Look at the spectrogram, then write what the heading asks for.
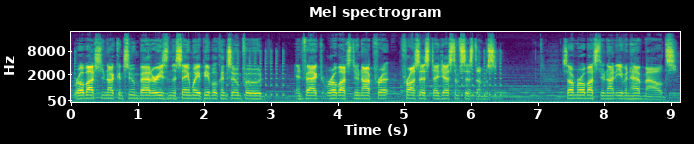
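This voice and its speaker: A man's voice: mid-range voice, level tone, normal speed, over music, lightly acted. A man voicing a polite, stilted male robot, reading game dialogue in a formal, stiff robot-like way. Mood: matter-of-fact.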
